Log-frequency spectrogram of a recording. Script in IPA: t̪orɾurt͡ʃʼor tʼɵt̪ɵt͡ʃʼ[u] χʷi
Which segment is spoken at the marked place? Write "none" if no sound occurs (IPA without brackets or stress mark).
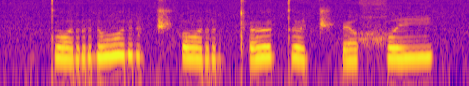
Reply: ʏ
